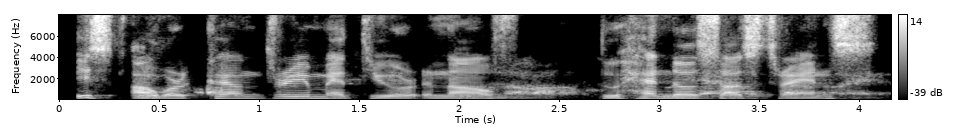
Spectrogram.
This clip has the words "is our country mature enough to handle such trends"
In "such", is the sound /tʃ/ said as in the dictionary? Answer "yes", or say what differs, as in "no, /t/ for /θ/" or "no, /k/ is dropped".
no, /s/ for /tʃ/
